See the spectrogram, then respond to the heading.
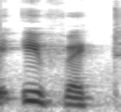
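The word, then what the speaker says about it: effect: इसका मतलब होता है यहां पर उच्चारण है प्रभाव डालना अफेक्ट डालना यानी कि प्रभाव डालना और इसको हम पढ़ेंगे इफेक्ट यहां पर देखिए उच्चारण है इसमें इफेक्ट इसका मतलब है प्रभाव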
